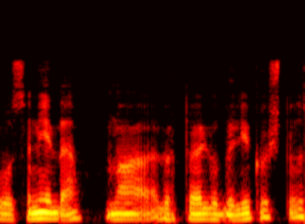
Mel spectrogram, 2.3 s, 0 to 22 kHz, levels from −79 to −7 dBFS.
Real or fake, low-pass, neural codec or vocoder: fake; 7.2 kHz; codec, 16 kHz, 1 kbps, FunCodec, trained on Chinese and English, 50 frames a second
